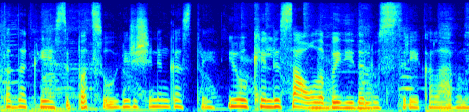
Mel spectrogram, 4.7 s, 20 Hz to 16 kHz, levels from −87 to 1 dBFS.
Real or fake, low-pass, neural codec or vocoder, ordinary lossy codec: real; 14.4 kHz; none; MP3, 96 kbps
